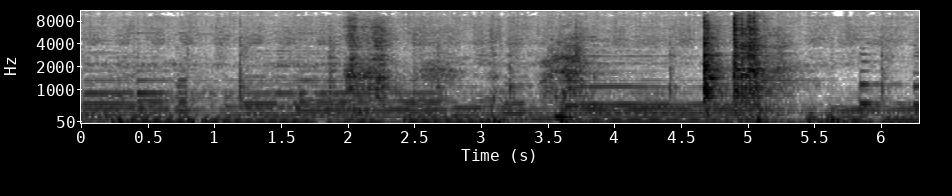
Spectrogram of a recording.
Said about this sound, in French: Ça y est, c'est à ébullition, je vais mettre mes citrons, mes rondelles de citron, dans mon eau et mon sucre, mon petit sirop léger.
